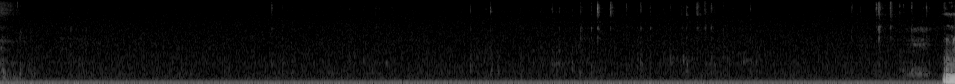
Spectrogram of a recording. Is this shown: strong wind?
no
